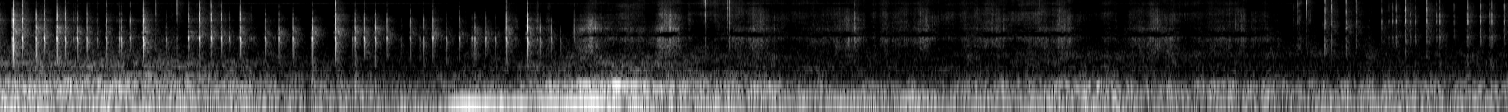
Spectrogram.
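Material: Plastic.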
